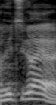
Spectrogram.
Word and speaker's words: Hitsugaya: Oh, Hitsugaya, yeah, the white-haired little kid.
